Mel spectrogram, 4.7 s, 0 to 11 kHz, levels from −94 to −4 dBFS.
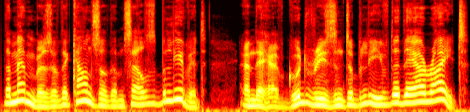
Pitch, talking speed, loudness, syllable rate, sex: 160 Hz, 240 wpm, -16 LUFS, 6.7 syllables/s, male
